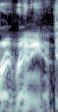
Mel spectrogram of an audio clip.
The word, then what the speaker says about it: Irenaeus: So this stuff about Irenaeus that we're going to, is it Irenaeus or Irenaeus? – Irenaeus is typically how it's pronounced in English.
